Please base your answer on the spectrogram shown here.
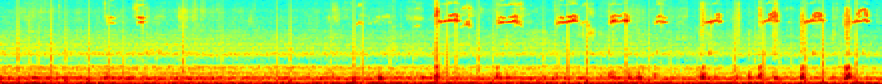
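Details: Wild pigeon nestlings in a monitored nest box begging to be fed as their father returns; faint, thin high peeps begin partway through and repeat steadily over a loud low rumble and scattered knocks.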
